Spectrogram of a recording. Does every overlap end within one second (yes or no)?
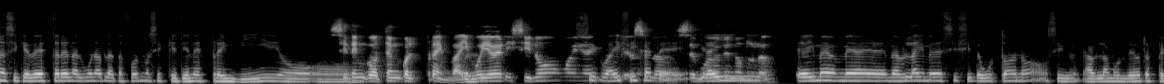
no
